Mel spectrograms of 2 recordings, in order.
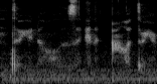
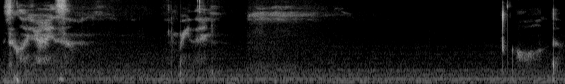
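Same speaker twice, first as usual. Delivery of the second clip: guided breathing; 3 semitones lower, 4 dB quieter than usual. Acted. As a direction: coax them through each breath, unhurried.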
